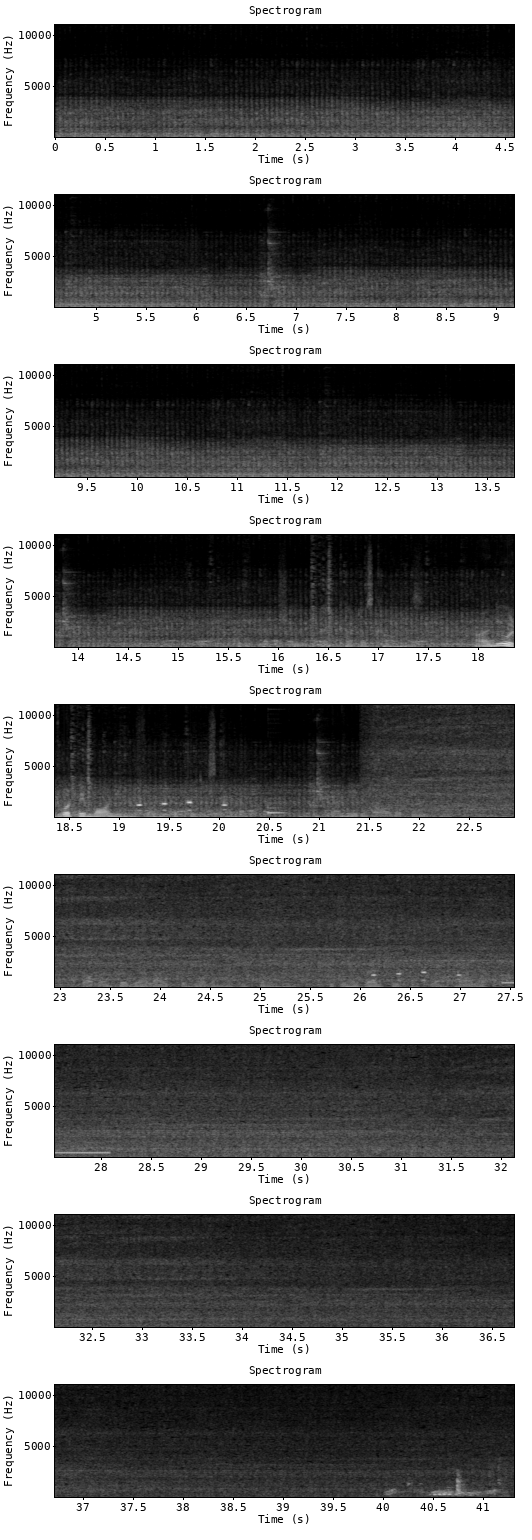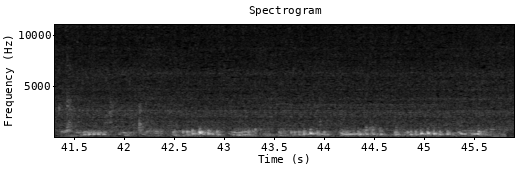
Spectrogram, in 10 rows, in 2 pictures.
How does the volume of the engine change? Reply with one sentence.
The volume of the engine goes down.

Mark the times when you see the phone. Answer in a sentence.
You can hear the phone from 19.1 to 20.7 s and from 26.1 to 28.1 s.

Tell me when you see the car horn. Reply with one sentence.
You can't hear the car horn here.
